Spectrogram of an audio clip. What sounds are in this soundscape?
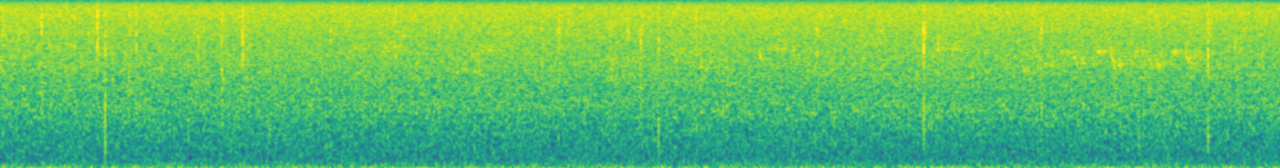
Ovenbird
